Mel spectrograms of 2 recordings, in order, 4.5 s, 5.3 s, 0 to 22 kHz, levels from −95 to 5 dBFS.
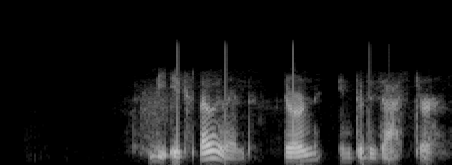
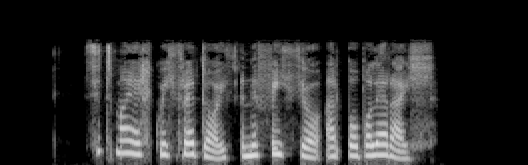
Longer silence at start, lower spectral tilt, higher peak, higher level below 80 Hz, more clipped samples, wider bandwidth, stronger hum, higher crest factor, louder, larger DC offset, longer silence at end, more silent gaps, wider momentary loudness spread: first, 1.5 s vs 0.85 s; about the same, -5.5 dB/octave vs -4.5 dB/octave; second, -10 dBFS vs -2 dBFS; second, -68 dBFS vs -60 dBFS; neither; second, 7 kHz vs 7.8 kHz; neither; about the same, 20 dB vs 16 dB; second, -29 LUFS vs -17 LUFS; neither; second, 0.15 s vs 1 s; neither; first, 13 LU vs 10 LU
